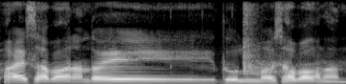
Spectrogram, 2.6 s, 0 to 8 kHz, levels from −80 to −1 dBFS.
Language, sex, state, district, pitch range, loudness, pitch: Chakma, female, Tripura, Unakoti, 155-165 Hz, -15 LUFS, 160 Hz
